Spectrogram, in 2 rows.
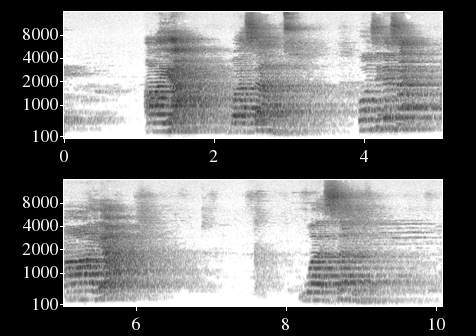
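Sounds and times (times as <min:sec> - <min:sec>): woman's voice: 0:01.1 - 0:03.1, 0:03.9 - 0:05.8, 0:08.2 - 0:09.1.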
